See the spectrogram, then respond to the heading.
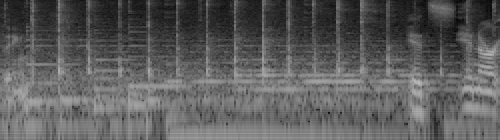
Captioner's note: utensil clacking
